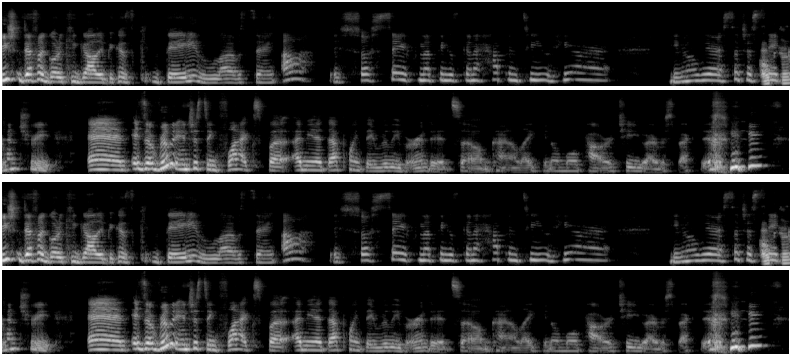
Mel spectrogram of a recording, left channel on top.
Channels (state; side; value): identical; both; correlation 1.00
